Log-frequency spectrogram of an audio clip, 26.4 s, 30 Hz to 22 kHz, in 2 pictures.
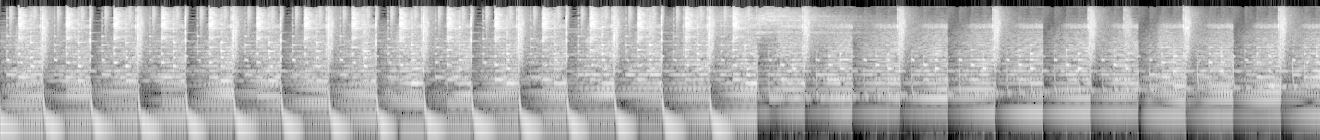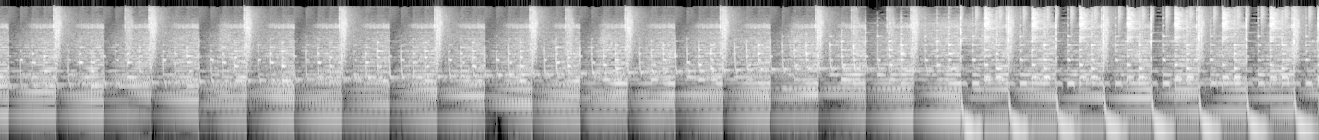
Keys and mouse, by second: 12.9-26.3 ctrl+middle drag, 13.2 ctrl+v, 15.6 KP_1, 15.8 KP_3, 16.6 g, 17.2-26.3 right drag, 18.2-19.4 drag, 18.9 g, 20.6-26.3 drag.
